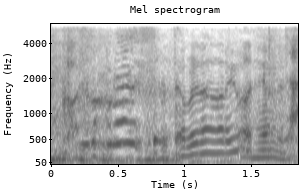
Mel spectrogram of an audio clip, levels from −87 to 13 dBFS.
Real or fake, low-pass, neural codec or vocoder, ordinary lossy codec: fake; 5.4 kHz; codec, 16 kHz, 2 kbps, FreqCodec, larger model; none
